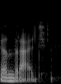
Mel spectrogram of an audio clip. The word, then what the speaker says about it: Andrade: For people that want to know how to say her name in Portuguese, it's Rebeca Andrade.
